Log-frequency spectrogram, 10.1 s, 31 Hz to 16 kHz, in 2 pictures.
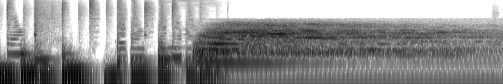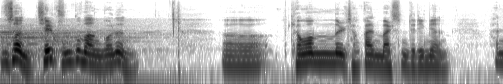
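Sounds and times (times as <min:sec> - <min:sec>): long ringing tone: 0:01.8 - 0:06.8.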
